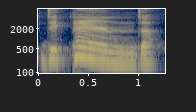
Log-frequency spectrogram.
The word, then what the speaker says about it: depend: is the verb to depend depend here the stress is on the alt on pinned why because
